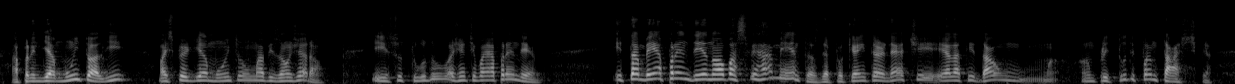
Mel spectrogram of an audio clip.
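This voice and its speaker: Talking at a moderate pace, a man with a high pitch moves through very wide pitch swings. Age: 60s. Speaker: sports radio reporter and commentator. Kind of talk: interview, casual conversation.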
